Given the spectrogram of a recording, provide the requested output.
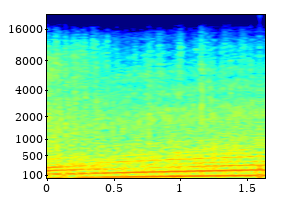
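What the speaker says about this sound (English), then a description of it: "When the tail comes up, you can take off." Propeller airplane engine droning steadily at high power during takeoff in the SCUM video game, a loud continuous roar with a rising tone and no talk.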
